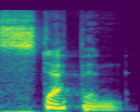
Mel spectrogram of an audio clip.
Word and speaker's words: STEPN: It's called Stepn. S-T-E-P-N. Stepn. Okay. – Spell it again. – S-T-E-P-N.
